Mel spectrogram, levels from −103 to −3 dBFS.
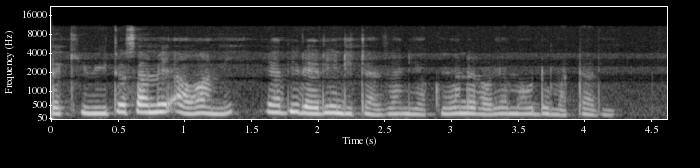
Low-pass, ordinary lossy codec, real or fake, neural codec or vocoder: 10.8 kHz; none; real; none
